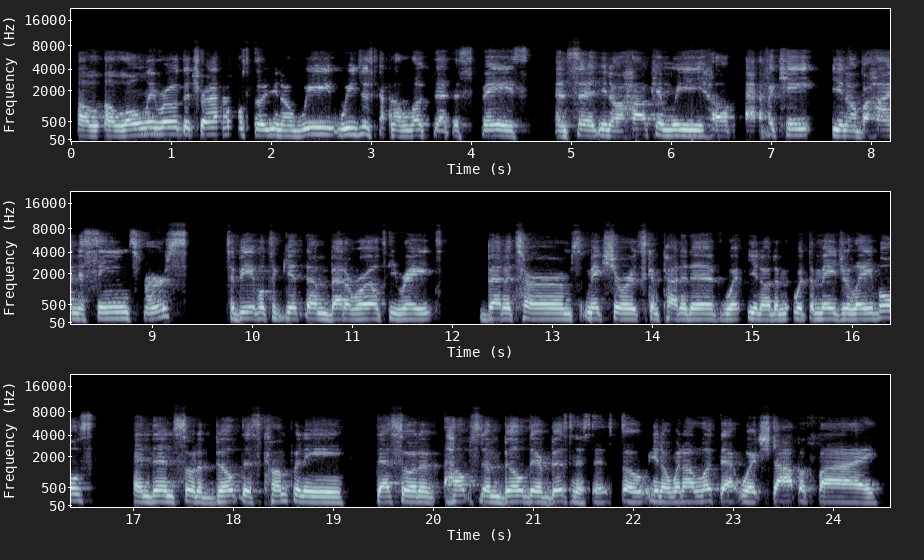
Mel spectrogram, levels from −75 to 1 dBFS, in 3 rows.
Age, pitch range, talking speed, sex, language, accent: 30-49, 130-145 Hz, 195 wpm, male, English, American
